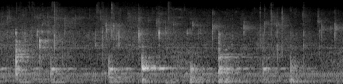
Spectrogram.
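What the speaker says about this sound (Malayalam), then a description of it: "നമുക്ക് ഇതിനകത്തോട്ട് ഉണക്കമുളക് ഇട്ട് കൊടുക്കാം" Dried red chilies dropped into hot oil with popped mustard seeds in a pan for a ladies finger and tomato curry, giving a steady close sizzle with scattered crackles and spatter bursts.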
